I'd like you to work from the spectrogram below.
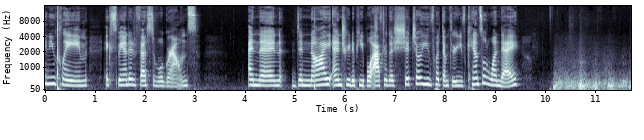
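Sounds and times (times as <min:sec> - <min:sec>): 
speech: 0:00.0 - 0:03.1, 0:04.1 - 0:09.6
thunder rumbling during a thunderstorm: 0:10.2 - 0:11.7.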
